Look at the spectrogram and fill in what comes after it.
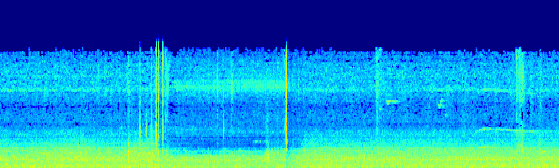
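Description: Steady rumble of trains running at a station, with a constant low hum throughout and a few faint clicks.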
